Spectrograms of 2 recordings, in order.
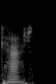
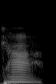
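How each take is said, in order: First: The final t sound is clearly pronounced. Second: The final t sound is left off. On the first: "instead of saying cat" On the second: "they just drop off the end"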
